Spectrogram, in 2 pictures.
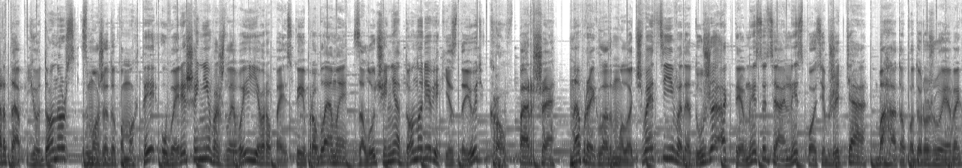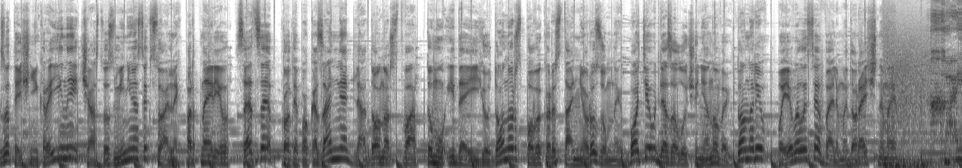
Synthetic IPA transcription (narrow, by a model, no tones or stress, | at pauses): t̪ɐrt̪ɑpjud̪ɔnɔrszmɔʒɛd̪ɔpɔmɔxt̪ɪuʋɪɾʲiʃe̞nʲːiʋɐʒlˠɪʋɔjijewɾɔpɛjsʲkɔjipɾɔblˠɛmɪzɐlˠut͡ʃenʲːɐd̪ɔnɔɾʲiwjɐkʲizd̪ɐjutʲkɾɔwpɛrʃɛ | nɐpɾɪklˠɐd̪mɔlˠɔt̪ʲʃʋɛt͡sʲijiʋɛd̪ɛd̪uʒɛʔɐk̚t̪ɪwnɪjsɔt͡sʲiɑlʲnɪjspɔsʲibʒɪtʲːabɐɦɑt̪ɔpɔd̪ɔɾɔʒujɛweɡzɔt̪ɪt͡ʃnʲikɾɐjinɪt͡ʃɑst̪ɔzmʲinʲʊjɛseksʊɑlʲnɪxpɐrt̪nɛɾʲiwsɛt̪sɛpɾɔt̪ɪpɔkɐzɑnʲːɐd̪ʲlʲɐd̪ɔnɔrst̪ʋɐt̪ɔmuʔid̪ɛjijud̪ɔnɔrspɔʋɪkɔɾɪst̪ɑnʲːʊɾɔzumnɪxbɔtʲiwd̪lʲɐzɐlˠut͡ʃenʲːɐnɔʋɪxd̪ɔnɔɾʲiwʋɪjɐʋɪlˠɪsʲɐʋɛlʲmɪd̪ɔɾɛt͡ʃnɪmɪ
